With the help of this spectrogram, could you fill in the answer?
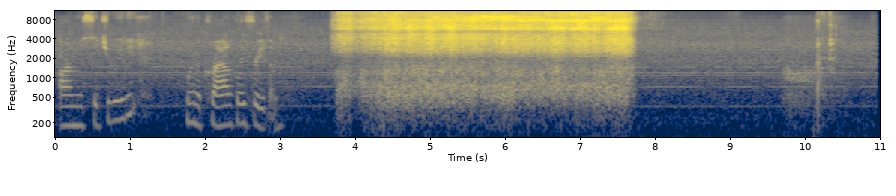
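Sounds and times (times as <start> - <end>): gas duster spraying hiss: 3.7 - 7.9.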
